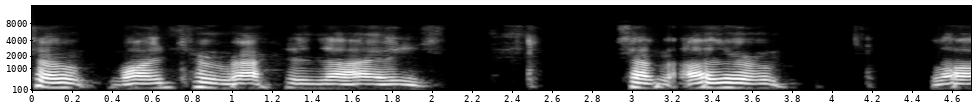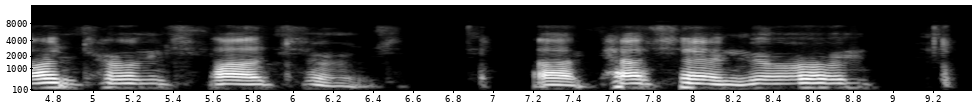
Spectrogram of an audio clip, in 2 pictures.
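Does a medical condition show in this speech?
Yes: head and neck cancer.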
